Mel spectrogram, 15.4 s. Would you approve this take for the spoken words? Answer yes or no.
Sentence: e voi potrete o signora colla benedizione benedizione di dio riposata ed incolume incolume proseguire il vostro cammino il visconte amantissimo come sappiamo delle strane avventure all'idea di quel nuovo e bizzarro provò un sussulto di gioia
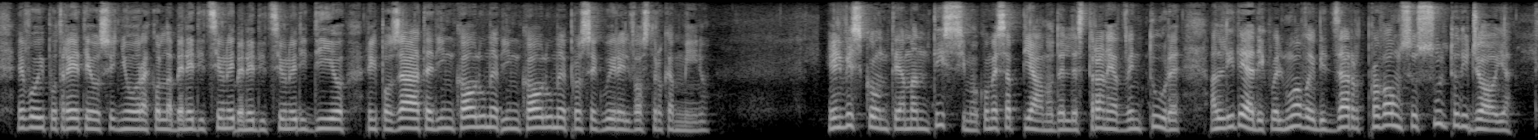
yes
